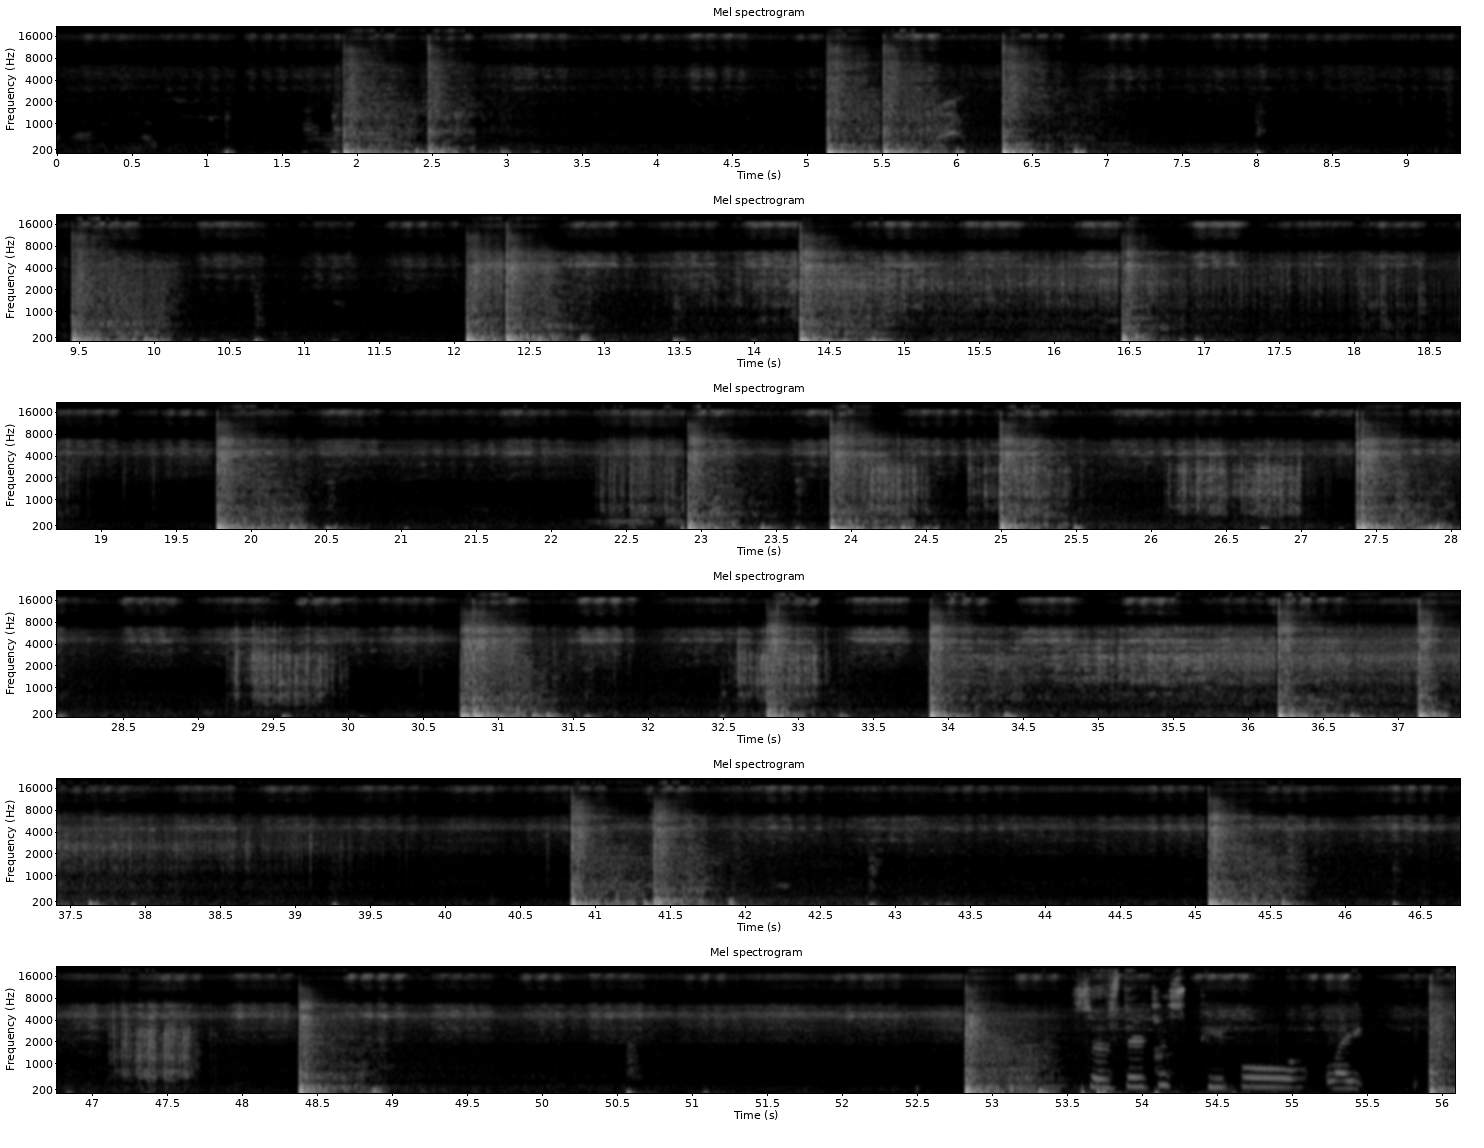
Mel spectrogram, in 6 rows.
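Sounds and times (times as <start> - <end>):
fireworks crackling: 0.0 - 56.0
fireworks booming: 1.0 - 3.4, 5.0 - 56.0.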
